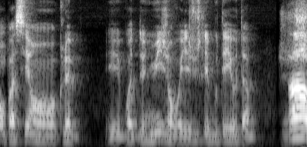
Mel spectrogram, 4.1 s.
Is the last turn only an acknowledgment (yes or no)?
no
